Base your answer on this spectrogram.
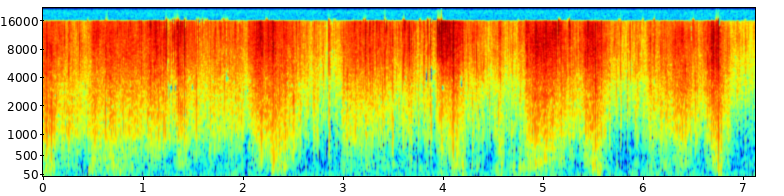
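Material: Plastic.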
